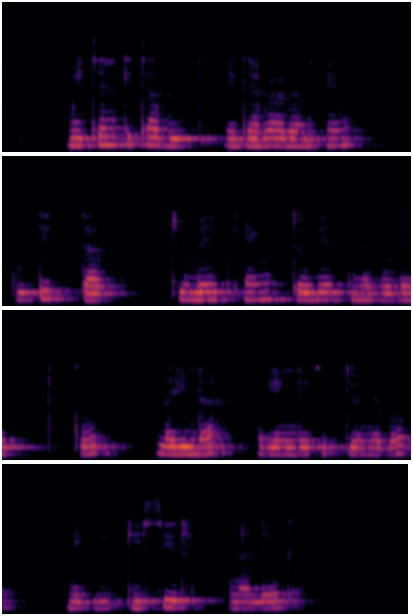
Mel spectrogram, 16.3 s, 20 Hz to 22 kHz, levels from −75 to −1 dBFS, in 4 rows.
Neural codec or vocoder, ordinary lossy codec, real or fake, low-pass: none; none; real; 10.8 kHz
